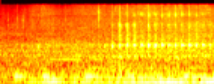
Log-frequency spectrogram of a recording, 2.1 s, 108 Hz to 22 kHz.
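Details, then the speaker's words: 2000 Fiat Panda Young 900ie, engine warm, pulling away: a quick, rapid knocking over the engine drone. It occurs at pull-away, under load in high gears, and also in second. CV joints are new, gearbox oil is full, and it is quiet when cold. "evidente questo rumore avete sentito ma lo fa solo in partenza o con le marce alte"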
